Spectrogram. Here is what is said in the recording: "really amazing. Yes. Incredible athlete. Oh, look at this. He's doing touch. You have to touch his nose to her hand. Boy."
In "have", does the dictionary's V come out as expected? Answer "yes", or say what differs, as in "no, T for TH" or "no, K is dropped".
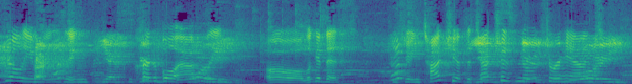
no, F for V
